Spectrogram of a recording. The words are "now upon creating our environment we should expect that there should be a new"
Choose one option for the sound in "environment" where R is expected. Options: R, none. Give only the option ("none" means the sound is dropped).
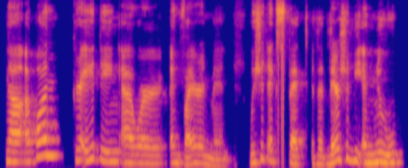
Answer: R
